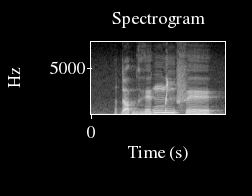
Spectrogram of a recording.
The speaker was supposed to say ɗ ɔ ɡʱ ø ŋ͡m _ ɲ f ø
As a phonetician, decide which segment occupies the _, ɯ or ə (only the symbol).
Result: ə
